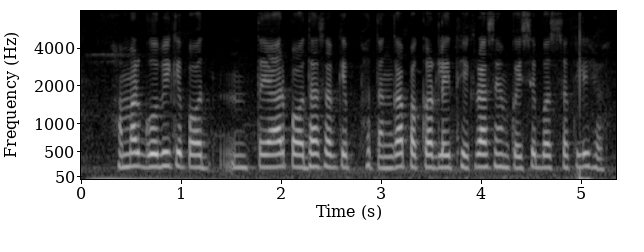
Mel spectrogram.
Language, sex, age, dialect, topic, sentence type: Magahi, female, 31-35, Western, agriculture, question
